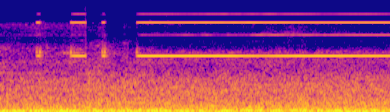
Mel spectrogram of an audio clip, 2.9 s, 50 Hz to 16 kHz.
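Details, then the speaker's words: 1980 Chevrolet C30 dually with a 350 small block, ground cable tested from battery to the body: a few short chirps, then a steady high multimeter beep showing continuity, no resistance, good ground. "So that's showing us that there is no resistance at this connection."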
